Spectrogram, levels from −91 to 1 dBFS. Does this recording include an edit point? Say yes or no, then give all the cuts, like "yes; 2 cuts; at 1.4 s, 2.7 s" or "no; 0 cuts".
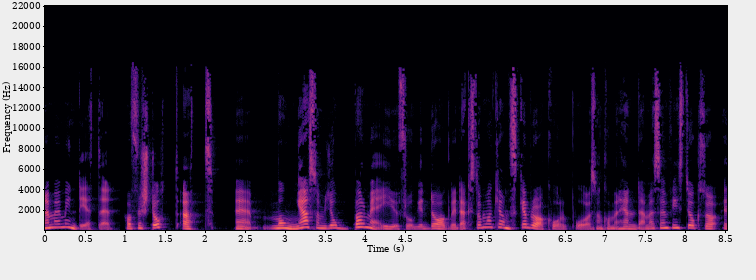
yes; 1 cut; at 0.9 s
